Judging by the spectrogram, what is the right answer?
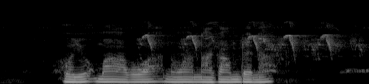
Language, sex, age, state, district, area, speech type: Santali, male, 30-45, West Bengal, Purulia, rural, spontaneous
